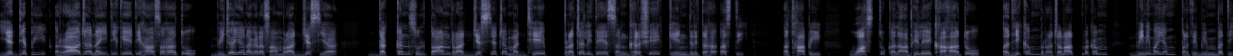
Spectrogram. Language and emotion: Sanskrit, neutral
